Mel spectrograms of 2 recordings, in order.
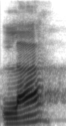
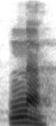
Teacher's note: Jadi makhraj huruf nun itu kan ada di ee ujung lisan menyentuh langit-langit. Jadi ujung lidahnya menyentuh ke langit-langit.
